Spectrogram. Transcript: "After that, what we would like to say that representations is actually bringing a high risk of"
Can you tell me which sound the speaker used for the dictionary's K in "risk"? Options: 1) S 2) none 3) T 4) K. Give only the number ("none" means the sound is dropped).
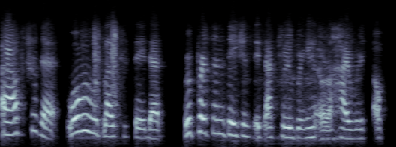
2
